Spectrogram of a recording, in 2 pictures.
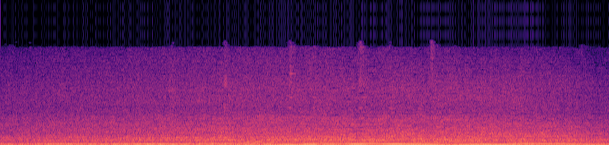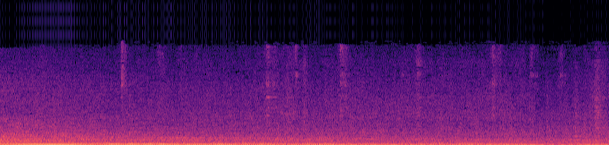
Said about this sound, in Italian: I camion si fermano nei pressi di alcuni capannoni, accanto ai binari dove sosta un lungo treno merci.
